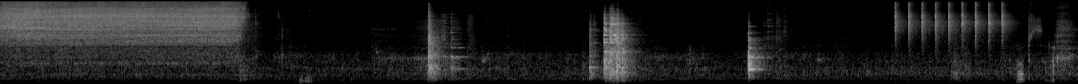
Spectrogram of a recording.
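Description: Pots and pans being handled in a home kitchen to start boiling water, a run of steady hiss from a tap, then several separate metallic clanks and scrapes, ending in a quick rapid rattle.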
